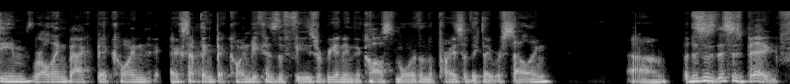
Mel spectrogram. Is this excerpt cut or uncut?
cut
